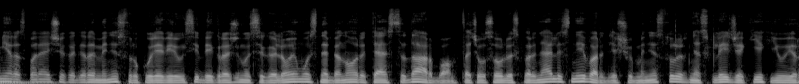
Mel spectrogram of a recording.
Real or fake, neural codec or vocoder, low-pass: fake; codec, 44.1 kHz, 7.8 kbps, Pupu-Codec; 14.4 kHz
